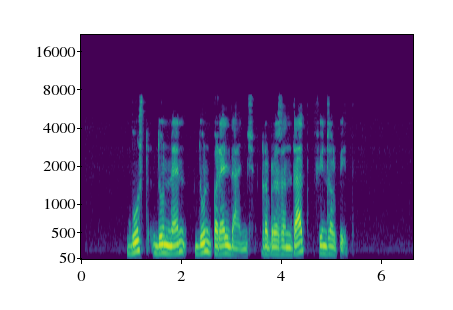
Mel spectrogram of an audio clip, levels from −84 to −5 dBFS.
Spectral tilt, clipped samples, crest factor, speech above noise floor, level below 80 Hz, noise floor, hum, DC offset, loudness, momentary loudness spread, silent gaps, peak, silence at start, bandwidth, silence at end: -6.5 dB/octave; under 0.1%; 16 dB; 49 dB; -74 dBFS; -69 dBFS; none; under 0.1%; -21 LUFS; 13 LU; none; -4 dBFS; 0.9 s; 7.4 kHz; 1.35 s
